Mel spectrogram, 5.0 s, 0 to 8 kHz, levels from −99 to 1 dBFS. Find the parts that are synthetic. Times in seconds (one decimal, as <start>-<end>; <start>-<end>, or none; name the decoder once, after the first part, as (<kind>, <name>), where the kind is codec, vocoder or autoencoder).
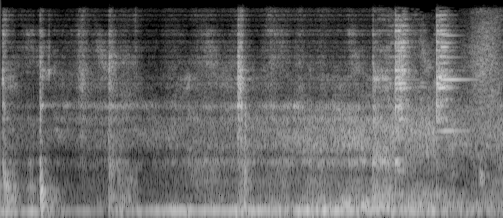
0.0-3.9 (codec, SNAC)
